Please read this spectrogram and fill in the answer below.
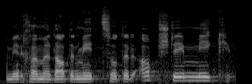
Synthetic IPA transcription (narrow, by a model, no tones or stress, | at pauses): mɪːɾχœmədɑːd̪əɾmɪt̚t͡sʊd̥əɾʔɑpʃtɪmːɪk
